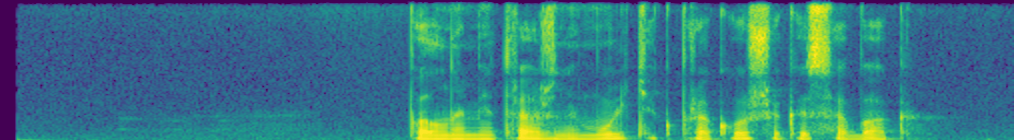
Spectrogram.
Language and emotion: Russian, neutral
